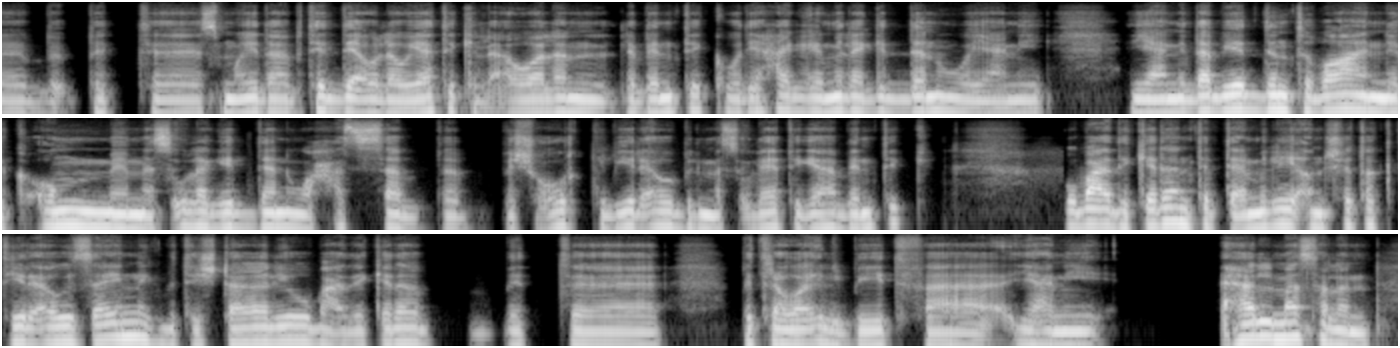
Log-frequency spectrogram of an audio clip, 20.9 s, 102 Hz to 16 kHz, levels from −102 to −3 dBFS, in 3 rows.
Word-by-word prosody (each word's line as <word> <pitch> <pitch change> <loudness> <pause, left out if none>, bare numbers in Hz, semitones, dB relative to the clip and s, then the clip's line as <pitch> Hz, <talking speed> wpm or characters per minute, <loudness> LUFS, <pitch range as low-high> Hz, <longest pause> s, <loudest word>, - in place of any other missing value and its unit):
ب 90 - -16
بت 100 0 -12
اسمه 100 +1 -1
إيه 110 - +3
ده؟ 105 0 -2
بتدّي 105 +2 0
أولوياتِك 100 +2 -1
لأولًا 100 -1 -1
لبنتِك، 110 +4 -2
ودي 105 0 -3
حاجة 110 0 -3
جميلة 110 +1 +2
جدًا، 110 +2 0
ويعني 95 -2 -3 0.4
يعني 100 0 +3
ده 120 - +5
بيدّي 120 +1 +5
انطباع 120 +1 +4
إنِك 105 -3 +4 0.2
أُم 120 -1 +5 0.2
مسؤولة 115 +4 +1
جدًا 115 0 0
وحاسة 110 +1 0
ب 95 -1 -9 0.2
بشعور 105 +5 -4
كبير 105 +2 -3
أوي 120 0 -1
بالمسؤولية 105 0 -2
تجاه 110 -1 -3
بنتِك. 115 +7 -5 0.6
وبعد 130 -1 +4
كده 130 +5 +2
أنتِ 140 - +1
بتعملي 115 +4 +1
أنشطة 125 +4 -2
كتير 125 -1 -2
أوي، 125 +2 +2
زي 135 +5 0
إنك 150 -2 +2
بتشتغلي، 115 +2 -1
وبعد 110 -6 -1
كده 115 +1 -3 0.2
بت 145 - -11 1.0
بتروّقي 110 0 +1
البيت، 105 -1 -2
فيعني 100 +1 -2 0.6
هل 145 +4 +5
مثلًا 110 -10 +2
110 Hz, 140 wpm, -22 LUFS, 100-120 Hz, 1.0 s, ده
